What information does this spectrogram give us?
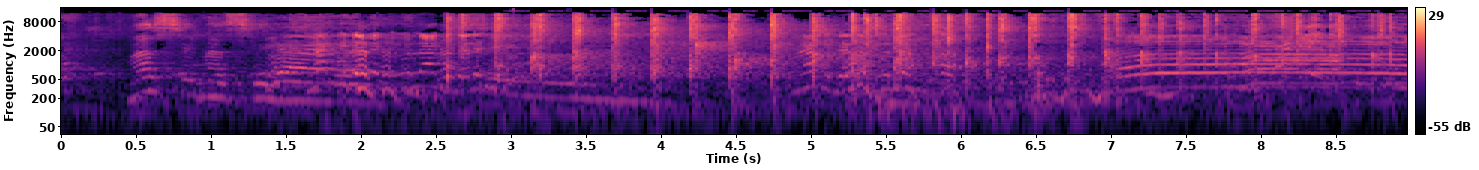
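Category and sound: crowd, applause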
